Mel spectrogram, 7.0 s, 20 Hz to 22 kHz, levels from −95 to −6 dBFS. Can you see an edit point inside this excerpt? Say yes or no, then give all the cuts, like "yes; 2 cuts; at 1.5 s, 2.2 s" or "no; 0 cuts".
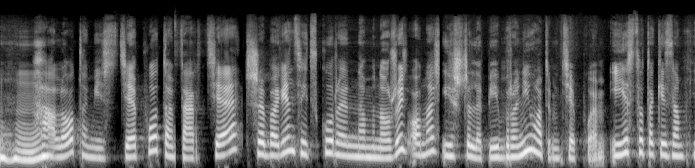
yes; 6 cuts; at 1.7 s, 2.8 s, 3.1 s, 4.1 s, 4.4 s, 5.4 s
